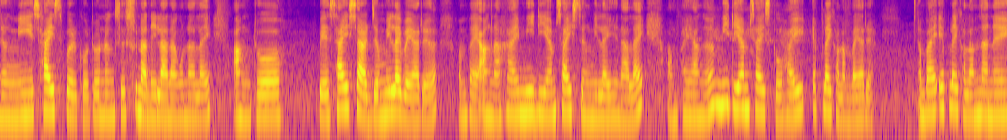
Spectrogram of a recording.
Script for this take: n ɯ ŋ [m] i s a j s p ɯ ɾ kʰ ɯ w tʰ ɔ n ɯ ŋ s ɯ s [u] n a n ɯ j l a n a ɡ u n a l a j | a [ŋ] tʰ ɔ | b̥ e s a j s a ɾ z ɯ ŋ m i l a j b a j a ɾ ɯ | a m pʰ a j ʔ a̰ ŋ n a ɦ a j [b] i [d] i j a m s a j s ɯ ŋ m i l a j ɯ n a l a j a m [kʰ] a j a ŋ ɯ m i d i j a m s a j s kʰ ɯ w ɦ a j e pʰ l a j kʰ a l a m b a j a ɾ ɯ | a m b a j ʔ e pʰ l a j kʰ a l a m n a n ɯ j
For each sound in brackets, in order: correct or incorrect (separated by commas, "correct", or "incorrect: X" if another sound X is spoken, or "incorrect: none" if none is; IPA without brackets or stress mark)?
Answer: incorrect: n, correct, correct, incorrect: m, correct, incorrect: pʰ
